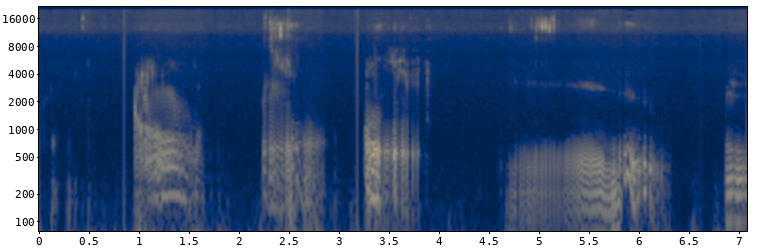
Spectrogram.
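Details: Hunger stomach growling (borborygmi), compiled from three years of recordings of the uploader's own stomach: several loud, drawn-out gurgling and rumbling growls with short gaps, ordinary hunger noises from the gut.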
